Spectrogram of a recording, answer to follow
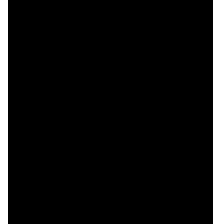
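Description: Dead digital silence: the audio cuts out completely just after a brief click at the very start.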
